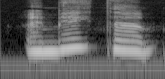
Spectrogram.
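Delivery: high, sobbing; gasping sob. A narrator's reading. Hermione confessing to Draco, sobbing. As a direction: sob the words out. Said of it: "she let out a gasping sob".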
